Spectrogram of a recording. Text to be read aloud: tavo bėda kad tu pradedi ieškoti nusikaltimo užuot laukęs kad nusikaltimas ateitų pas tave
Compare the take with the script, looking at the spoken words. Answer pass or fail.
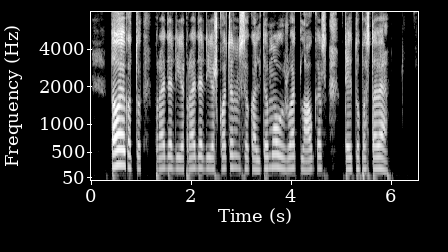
fail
